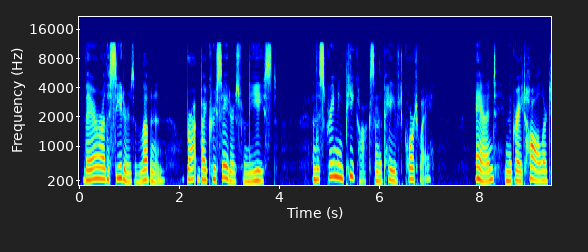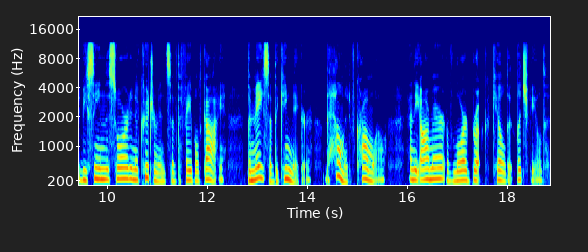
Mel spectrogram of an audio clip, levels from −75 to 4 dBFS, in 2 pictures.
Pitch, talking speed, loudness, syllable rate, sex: 220 Hz, 175 wpm, -18 LUFS, 5.1 syllables/s, female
